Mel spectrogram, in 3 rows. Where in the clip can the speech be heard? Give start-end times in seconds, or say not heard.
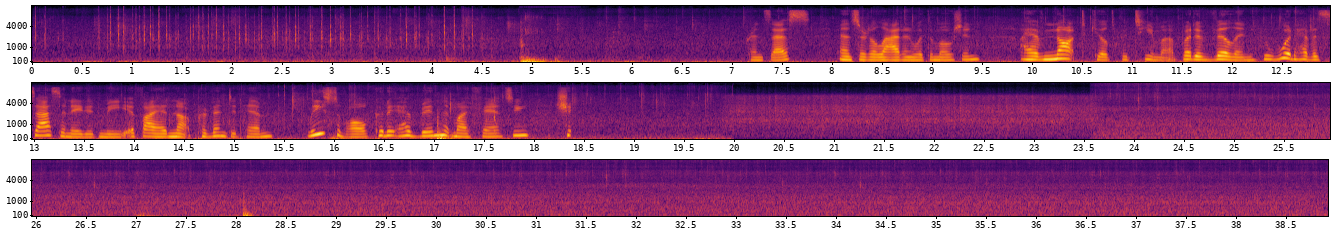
7.2-18.4.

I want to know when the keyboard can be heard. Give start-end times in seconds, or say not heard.
0.0-4.6.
